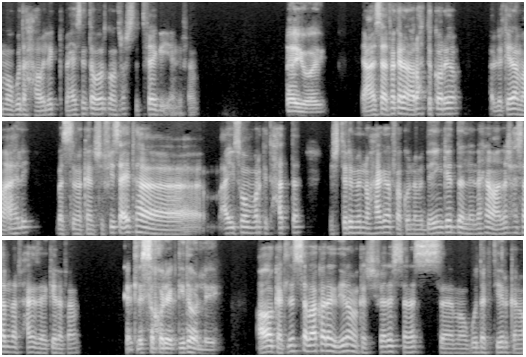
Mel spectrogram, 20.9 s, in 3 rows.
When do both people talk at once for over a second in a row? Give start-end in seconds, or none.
none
